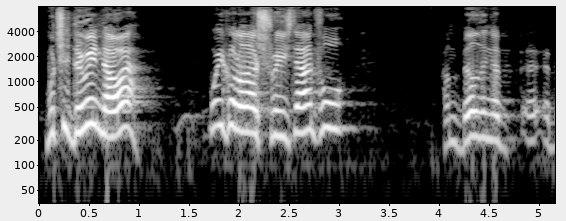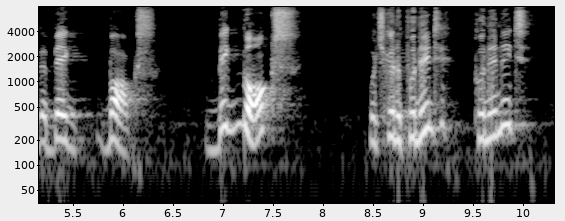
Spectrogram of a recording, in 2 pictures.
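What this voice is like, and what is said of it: Put-on West Midlands accent. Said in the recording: “put on a silly voice ... I'll do the one I grew up in ... West Midlands”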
